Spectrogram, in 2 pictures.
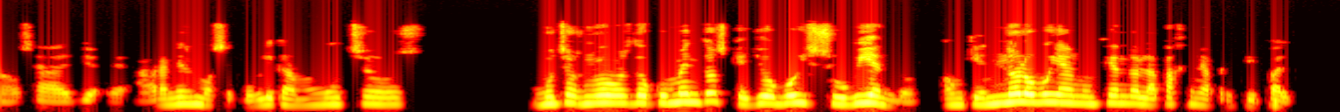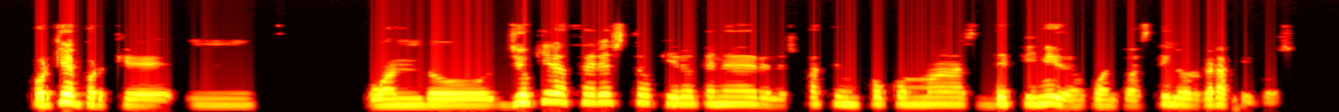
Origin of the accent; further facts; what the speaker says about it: Alcobendas, Community of Madrid, Spain; Pues soy de Madrid, de una localidad al norte llamada Alcobendas.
